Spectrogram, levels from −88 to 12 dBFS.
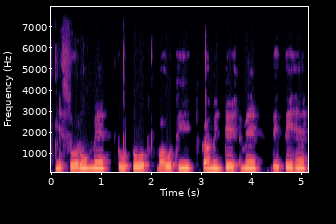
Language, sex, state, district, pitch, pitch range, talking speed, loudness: Hindi, male, Bihar, Supaul, 145 Hz, 140-145 Hz, 130 wpm, -14 LUFS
